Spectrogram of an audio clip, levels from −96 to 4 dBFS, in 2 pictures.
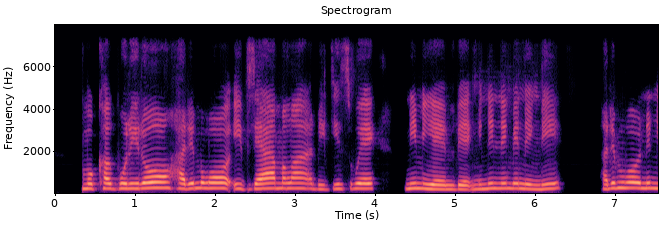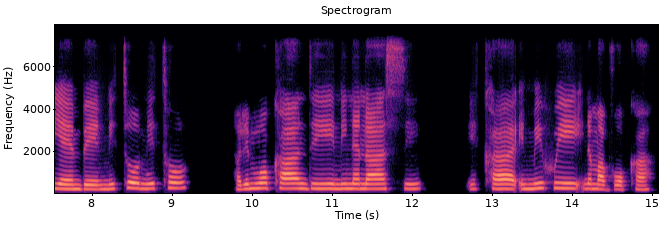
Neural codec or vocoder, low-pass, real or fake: codec, 16 kHz, 1 kbps, X-Codec, HuBERT features, trained on LibriSpeech; 7.2 kHz; fake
